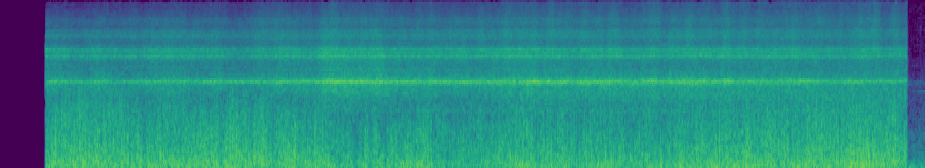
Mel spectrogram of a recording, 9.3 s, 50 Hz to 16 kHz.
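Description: B-1B Lancer's General Electric F101 turbofan jet engines running with a steady high whine over a broad rumble. The sound starts about half a second in and cuts off abruptly near the end.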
